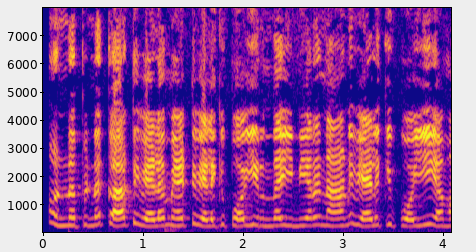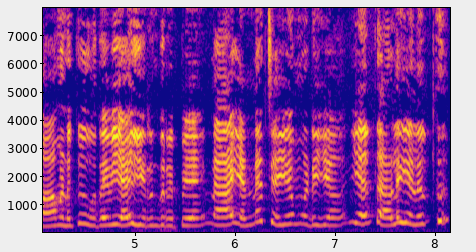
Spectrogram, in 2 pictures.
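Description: A woman's voice: sits high, steady tone, a little fast, few pauses, a bit bright. A woman voicing a young village wife in a cartoon, who cries and pleads with her mother. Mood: crying. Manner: tearful, pleading. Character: young married village daughter, uneducated and self-doubting. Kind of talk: cartoon voice acting.

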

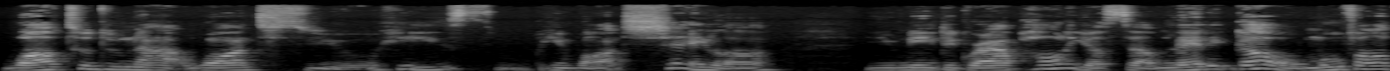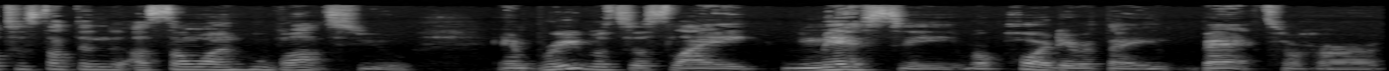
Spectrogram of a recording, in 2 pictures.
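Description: A man's voice: medium pitch, measured pace, breathy edge. A middle-aged man chatting enthusiastically through a casual book review vlog, recorded at his desk on a webcam in a small room. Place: small indoor room with banners.

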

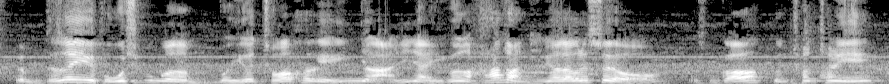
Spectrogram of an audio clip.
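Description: A man with a slightly high voice leads an English grammar class, calling on students by name and drilling them. He reads English sentences slowly and clearly, then switches back to explain. Faint noise from the room can be heard behind him. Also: lively intonation. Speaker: English teacher. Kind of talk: classroom lesson.

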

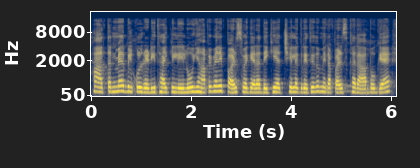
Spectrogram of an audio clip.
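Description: A woman's voice: medium pitch, flat delivery, brisk, warm tone. A woman in her thirties narrating a family vlog, chatting in a homely way about prices and shopping, filmed on a phone held at arm's length. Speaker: family vlogger. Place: busy indoor shopping mall.

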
